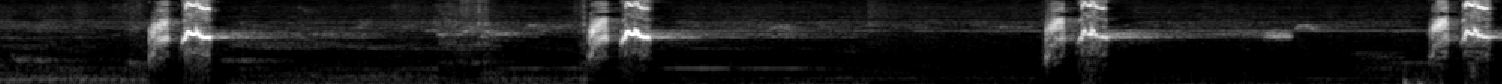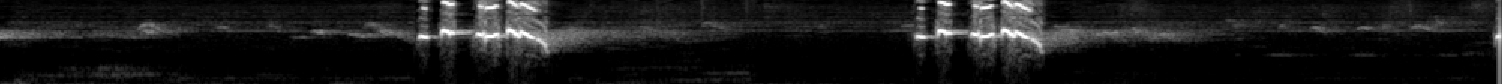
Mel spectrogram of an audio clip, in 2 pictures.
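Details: Lure recording of a sooty-headed bulbul, meant to set other birds singing: short, bright liquid phrases, each a quick bubbling flourish, delivered about every one and a half seconds with quiet gaps between.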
